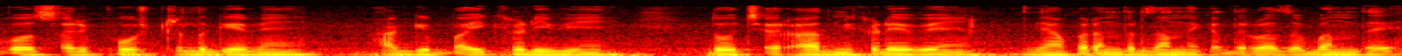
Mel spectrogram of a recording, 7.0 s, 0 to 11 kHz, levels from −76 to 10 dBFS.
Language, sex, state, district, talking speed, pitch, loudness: Hindi, male, Rajasthan, Bikaner, 205 wpm, 100 Hz, -17 LUFS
